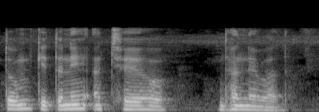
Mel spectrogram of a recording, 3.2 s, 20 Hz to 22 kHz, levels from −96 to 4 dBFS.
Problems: constant background noise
